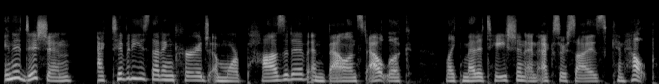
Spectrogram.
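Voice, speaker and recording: In a clean studio recording with no room sound, a woman with a lowish voice presents a scripted mindfulness explainer. She speaks in a measured, instructive way and frequently poses rhetorical questions.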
